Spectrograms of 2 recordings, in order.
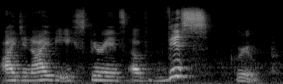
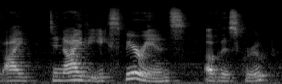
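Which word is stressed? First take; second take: this; deny. First: The stress falls on the word this. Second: The stress falls on the word deny. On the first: Only this particular group's experience is protected. The speaker calls it right. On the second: The act of denying experience is the issue. The speaker calls it wrong.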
